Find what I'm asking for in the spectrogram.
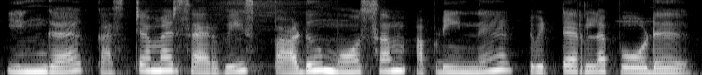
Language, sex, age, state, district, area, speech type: Tamil, female, 45-60, Tamil Nadu, Pudukkottai, rural, read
